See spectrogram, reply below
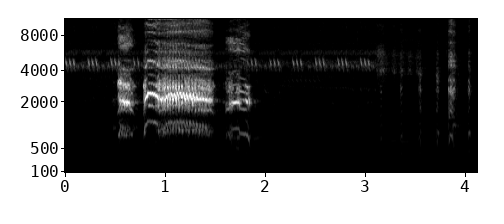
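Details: Lure crow of a wild junglefowl for catching wild chickens. One loud crow with a short start, long rough central stretch and quick falling finish, then scattered faint clicks and ticks.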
